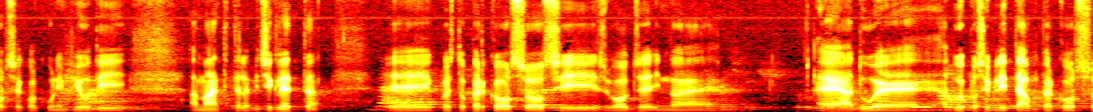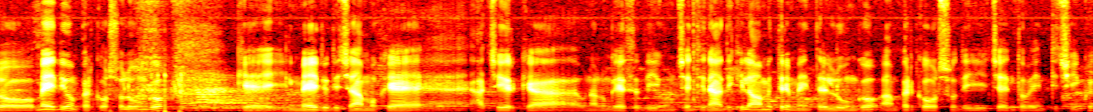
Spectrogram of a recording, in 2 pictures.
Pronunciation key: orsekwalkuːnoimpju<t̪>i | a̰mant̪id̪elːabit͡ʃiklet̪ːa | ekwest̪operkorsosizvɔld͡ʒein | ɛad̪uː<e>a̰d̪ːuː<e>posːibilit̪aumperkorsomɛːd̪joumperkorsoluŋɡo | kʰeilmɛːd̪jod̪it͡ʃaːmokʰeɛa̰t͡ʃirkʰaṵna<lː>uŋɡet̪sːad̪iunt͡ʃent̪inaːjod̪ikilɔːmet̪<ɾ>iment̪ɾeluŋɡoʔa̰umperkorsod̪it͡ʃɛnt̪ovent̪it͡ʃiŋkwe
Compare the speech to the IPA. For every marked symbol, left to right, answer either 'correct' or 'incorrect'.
incorrect: d̪, correct, correct, incorrect: l, correct

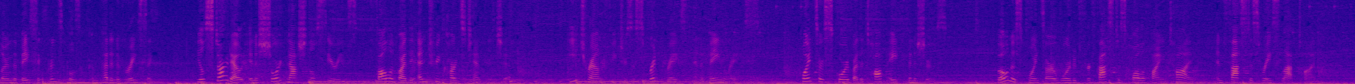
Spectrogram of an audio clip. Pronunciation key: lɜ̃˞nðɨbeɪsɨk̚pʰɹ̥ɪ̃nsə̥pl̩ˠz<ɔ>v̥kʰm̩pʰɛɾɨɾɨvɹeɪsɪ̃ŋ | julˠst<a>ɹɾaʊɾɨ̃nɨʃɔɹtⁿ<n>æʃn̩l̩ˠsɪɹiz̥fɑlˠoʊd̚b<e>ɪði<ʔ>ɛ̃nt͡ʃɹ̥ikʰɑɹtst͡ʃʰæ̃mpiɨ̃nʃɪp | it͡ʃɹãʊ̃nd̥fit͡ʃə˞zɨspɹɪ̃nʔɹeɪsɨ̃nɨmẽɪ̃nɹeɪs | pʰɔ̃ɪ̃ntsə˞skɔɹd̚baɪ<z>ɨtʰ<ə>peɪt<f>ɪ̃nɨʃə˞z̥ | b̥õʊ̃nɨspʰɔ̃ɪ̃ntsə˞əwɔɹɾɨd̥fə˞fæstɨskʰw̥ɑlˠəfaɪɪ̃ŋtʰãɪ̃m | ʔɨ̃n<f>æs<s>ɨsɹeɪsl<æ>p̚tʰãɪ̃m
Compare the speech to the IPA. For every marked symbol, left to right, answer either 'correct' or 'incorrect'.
incorrect: ʌ, incorrect: ɑ, correct, incorrect: a, correct, incorrect: ð, incorrect: ɑ, correct, correct, incorrect: t, correct

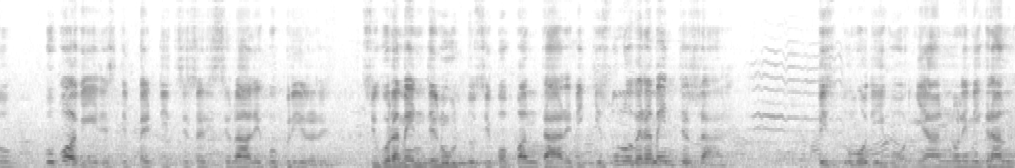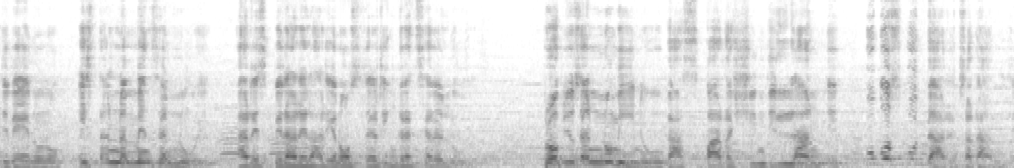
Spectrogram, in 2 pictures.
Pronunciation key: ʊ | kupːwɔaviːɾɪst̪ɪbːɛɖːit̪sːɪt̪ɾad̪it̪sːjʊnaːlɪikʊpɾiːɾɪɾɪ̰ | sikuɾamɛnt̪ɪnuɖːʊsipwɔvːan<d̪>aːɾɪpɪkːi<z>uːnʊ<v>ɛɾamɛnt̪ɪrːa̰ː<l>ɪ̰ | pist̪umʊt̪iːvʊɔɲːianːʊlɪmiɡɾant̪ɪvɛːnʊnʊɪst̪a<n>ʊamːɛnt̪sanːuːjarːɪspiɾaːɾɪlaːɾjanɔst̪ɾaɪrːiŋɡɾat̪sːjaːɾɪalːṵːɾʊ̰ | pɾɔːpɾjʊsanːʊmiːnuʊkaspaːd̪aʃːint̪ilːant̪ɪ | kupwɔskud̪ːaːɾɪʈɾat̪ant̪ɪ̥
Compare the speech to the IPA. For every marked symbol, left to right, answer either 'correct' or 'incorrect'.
incorrect: t̪, incorrect: s, correct, incorrect: ɾ, incorrect: nː

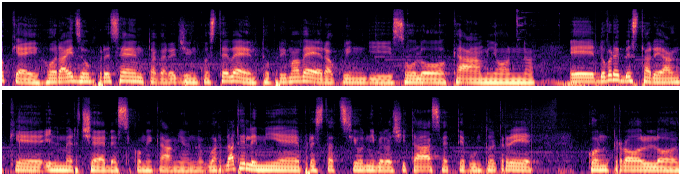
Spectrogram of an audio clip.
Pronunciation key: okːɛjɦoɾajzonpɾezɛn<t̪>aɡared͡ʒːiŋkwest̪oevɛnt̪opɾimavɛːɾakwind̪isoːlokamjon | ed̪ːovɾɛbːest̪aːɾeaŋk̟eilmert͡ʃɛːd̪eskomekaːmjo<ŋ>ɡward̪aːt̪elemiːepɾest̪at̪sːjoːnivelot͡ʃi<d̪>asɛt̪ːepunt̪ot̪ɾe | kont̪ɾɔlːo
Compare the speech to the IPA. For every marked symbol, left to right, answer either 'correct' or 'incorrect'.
correct, incorrect: n, incorrect: t̪

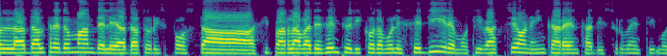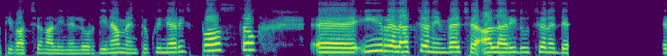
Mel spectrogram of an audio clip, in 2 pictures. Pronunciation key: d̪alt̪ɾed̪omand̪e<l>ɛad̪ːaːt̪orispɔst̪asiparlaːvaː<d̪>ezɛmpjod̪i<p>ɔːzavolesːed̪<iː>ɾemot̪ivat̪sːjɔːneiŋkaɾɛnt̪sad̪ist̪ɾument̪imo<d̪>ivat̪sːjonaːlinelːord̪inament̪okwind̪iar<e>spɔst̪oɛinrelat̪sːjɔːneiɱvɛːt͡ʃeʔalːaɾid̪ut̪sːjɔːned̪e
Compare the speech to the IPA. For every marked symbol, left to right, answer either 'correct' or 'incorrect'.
correct, correct, incorrect: k, correct, incorrect: t̪, incorrect: i

